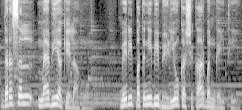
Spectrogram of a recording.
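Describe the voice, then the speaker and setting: A man's voice: a little high, sing-song, unhurried, dark tone, faint music behind. A man playing a kind, courteous father billy goat in a cartoon story, speaking politely and earnestly. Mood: tender, hopeful. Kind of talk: Hindi cartoon story acting.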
